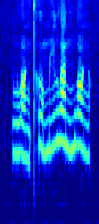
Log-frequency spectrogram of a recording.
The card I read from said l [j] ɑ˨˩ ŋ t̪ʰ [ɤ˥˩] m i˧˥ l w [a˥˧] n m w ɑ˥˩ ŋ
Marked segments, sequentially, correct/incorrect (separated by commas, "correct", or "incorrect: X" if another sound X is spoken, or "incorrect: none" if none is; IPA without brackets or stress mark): incorrect: w, correct, correct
